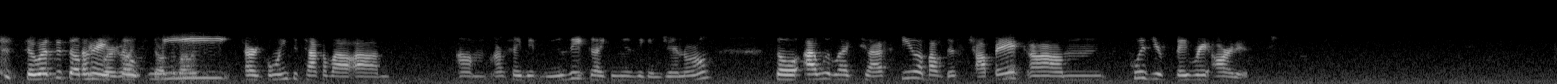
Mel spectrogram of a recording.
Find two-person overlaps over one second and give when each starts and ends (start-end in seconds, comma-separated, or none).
0.8-2.1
